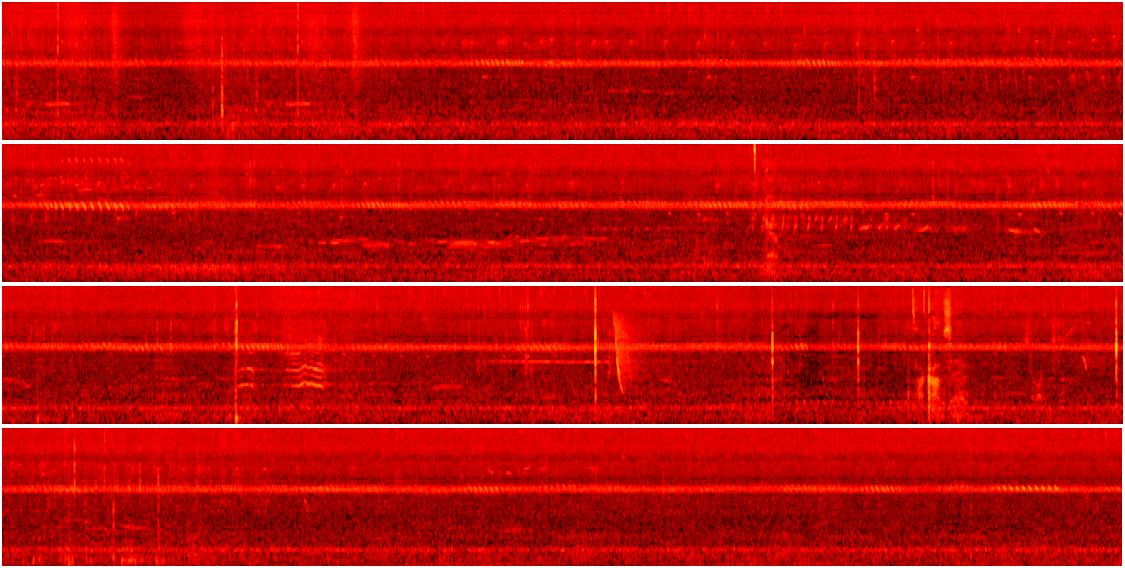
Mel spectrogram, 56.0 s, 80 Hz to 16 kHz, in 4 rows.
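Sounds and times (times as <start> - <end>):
insects chirping: 0.0 - 56.0.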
